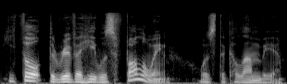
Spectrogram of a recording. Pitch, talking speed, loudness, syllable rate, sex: 120 Hz, 210 wpm, -19 LUFS, 6.0 syllables/s, male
